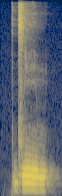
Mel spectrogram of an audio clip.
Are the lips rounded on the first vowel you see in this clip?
no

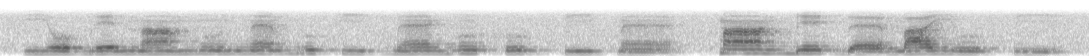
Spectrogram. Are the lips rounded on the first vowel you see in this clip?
yes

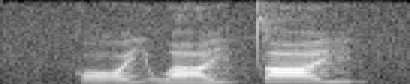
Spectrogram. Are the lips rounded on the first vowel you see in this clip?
yes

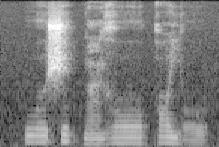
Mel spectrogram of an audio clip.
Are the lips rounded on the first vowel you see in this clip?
yes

